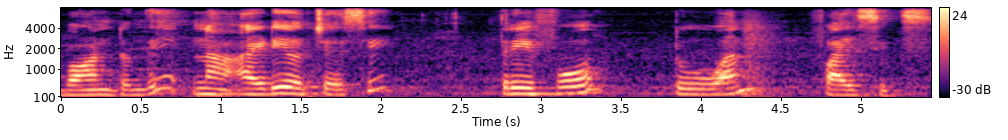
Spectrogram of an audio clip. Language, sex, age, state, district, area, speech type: Telugu, female, 60+, Andhra Pradesh, Anantapur, urban, spontaneous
